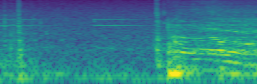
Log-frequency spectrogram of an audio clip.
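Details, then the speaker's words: Subaru Impreza after swapping the tired factory fuel pump for an uprated unit, ignition on: a click, then a steady low electric buzz as the new pump primes normally. "yeah oh yeah we can hear that c way that Prim real good that's the job well done"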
